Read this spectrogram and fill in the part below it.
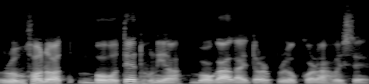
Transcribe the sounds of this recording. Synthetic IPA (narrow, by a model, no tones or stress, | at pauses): ɹumxʰɔnɔtboɦutɛdʱunijabɔɡalajtɔɹpɹojoɡ̚kɔɹa̰ɦojsɛ̰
